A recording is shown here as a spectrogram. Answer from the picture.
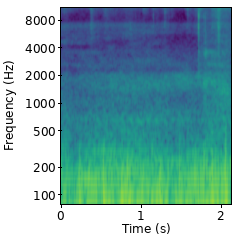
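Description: Low, steady wind rumble on the microphone, with a few faint clicks near the end.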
